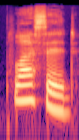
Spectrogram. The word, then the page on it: placid: plǽsid; プラァスィッド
